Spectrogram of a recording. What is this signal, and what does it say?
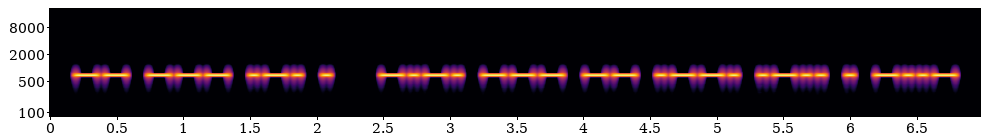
Morse code, heard as a keyed tone, about 22 wpm, 700 Hz. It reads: MORE COMPLEX
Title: Sentences from Top 1000 Words - Review Part 6 - 22wpm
